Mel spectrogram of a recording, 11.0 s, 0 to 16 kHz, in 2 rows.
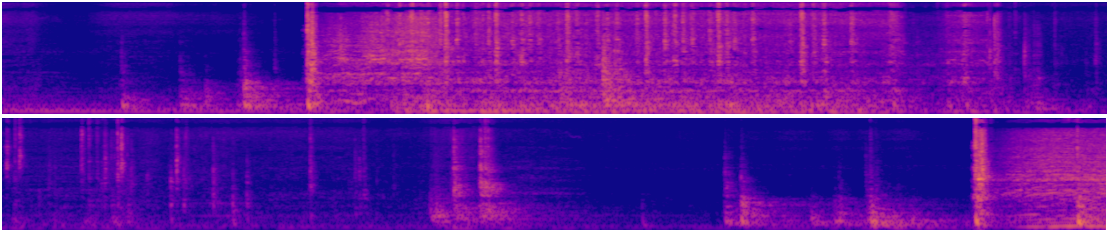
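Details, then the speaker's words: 1978 Ford Bronco Ranger XLT with 400 engine, sitting 20+ years, first start attempt after setting timing: ragged catching and dying bursts, never idles; tries to start but won't run, timing suspected. "I think it might try to run. I think she's gonna try to go."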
